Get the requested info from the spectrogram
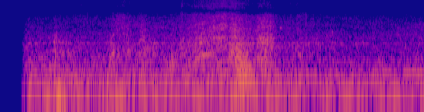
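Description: Soft rustling of hands and shirt sleeves moving close to a phone microphone, over a steady background hiss.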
